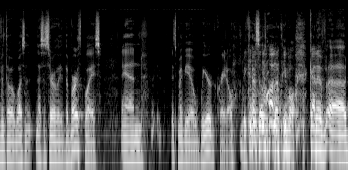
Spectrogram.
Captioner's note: both laugh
